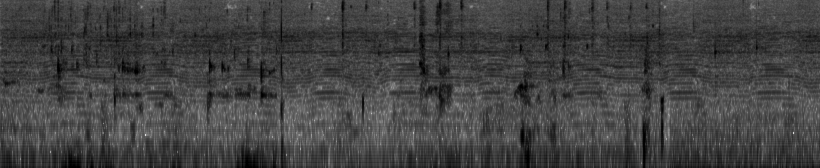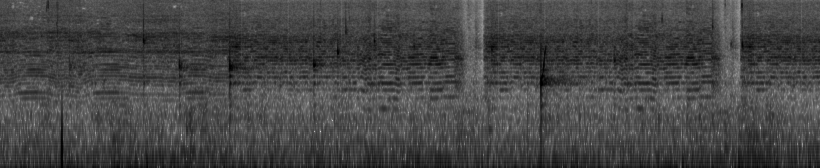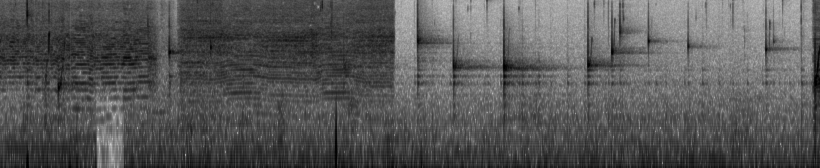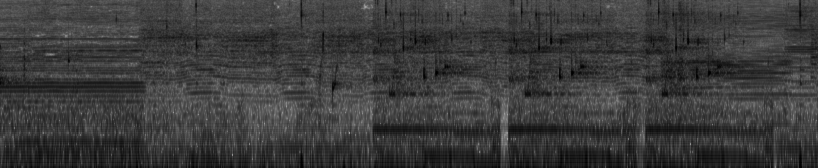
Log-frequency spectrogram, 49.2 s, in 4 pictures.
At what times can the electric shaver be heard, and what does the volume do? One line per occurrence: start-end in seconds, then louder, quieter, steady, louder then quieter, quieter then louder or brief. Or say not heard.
0.0-30.6 steady
36.8-49.1 steady.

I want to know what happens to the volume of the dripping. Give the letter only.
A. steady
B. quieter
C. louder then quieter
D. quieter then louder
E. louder
D.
